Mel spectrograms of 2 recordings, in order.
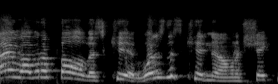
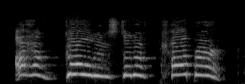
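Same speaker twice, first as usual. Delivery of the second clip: very high, shouted in-character yell; 13 semitones higher than usual. Voicing a character calling after a fleeing kid: character yelling. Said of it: "Valbar yells".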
